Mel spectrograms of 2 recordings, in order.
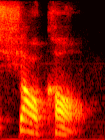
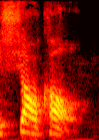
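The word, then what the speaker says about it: shachah: Let me give you phonetic spelling of it so you know how to pronounce it. S-H-A-W dash K-H-A-W hyphen.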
